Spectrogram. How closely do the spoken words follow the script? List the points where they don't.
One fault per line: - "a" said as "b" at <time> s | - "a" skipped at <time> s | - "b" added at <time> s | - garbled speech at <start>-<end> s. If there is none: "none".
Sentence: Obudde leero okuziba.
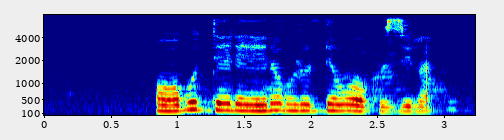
- "buluddewo" added at 1.8 s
